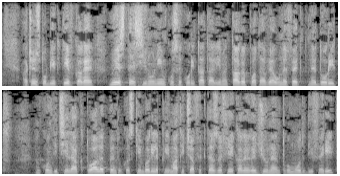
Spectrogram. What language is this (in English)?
Romanian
